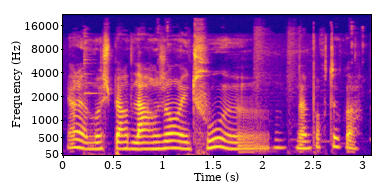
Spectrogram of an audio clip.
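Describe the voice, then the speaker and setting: A woman's voice: mid-range voice, steady tone, moderate pace, creaky, soft background music. A woman streaming a video game, chatting playfully with the game's customers and breaking into flustered outbursts when things go wrong. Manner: flustered outbursts and shouting at chaos. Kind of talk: let's play commentary.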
